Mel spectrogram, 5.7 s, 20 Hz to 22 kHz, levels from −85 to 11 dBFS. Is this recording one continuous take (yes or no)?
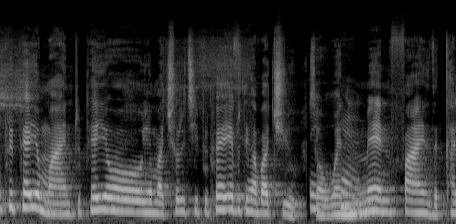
no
